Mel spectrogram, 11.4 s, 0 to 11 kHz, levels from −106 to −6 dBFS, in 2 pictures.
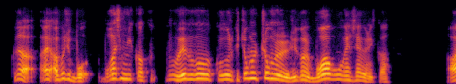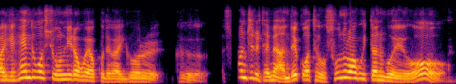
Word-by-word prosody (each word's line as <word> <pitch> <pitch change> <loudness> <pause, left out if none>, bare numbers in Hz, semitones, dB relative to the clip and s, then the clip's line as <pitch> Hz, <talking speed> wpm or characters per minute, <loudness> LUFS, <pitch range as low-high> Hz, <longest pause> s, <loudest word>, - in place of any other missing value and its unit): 근데 - - -6
아 - - -2
"아이 - - -4
아버지 210 -2 -3
뭐 390 - -5 0.2
뭐 200 - -6
하십니까? 195 -6 -5
그 160 +5 -25 0.2
왜 170 +3 +3
그거 195 0 -1
그거 175 +2 -3
이렇게 170 -2 -4
조물조물 210 - -1
이걸 155 +3 -3
뭐 130 - +2
하고 190 -2 0
계세요?" 155 -2 -6
그러니까. 100 -5 -8 0.7
아 160 - +2
"이게 160 0 0
hand 250 +10 +3
wash 245 -3 0
only라고 180 -3 +2
해 - - +5
갖고 135 0 -1
내가 105 -1 0
이거를 110 +1 -2 0.2
그 - - -9 0.2
스펀지를 235 -8 -1
대면 150 +1 +3
안 - - +3
될 185 - +4
것 180 - -1
같아서 155 -8 0
손으로 240 - +3
하고 225 -3 +4
있다."는 175 -4 +2
거예요. 125 - +3
180 Hz, 465 characters per minute, -21 LUFS, 145-205 Hz, 0.7 s, 해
